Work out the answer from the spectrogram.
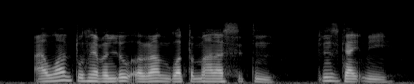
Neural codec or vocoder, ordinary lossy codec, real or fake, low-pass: autoencoder, 22.05 kHz, a latent of 192 numbers a frame, VITS, trained on many speakers; Opus, 64 kbps; fake; 7.2 kHz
